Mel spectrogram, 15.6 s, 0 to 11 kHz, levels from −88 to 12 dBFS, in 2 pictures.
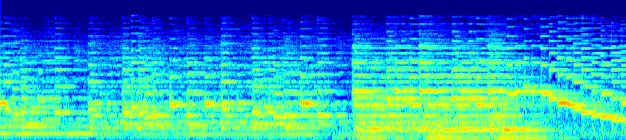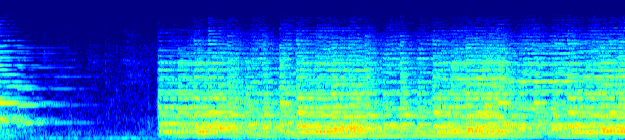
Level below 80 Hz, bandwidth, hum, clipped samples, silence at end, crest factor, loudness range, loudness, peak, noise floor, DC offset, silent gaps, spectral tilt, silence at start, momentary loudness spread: -40 dBFS; 7.8 kHz; none; under 0.1%; 0 s; 14 dB; 7 LU; -23 LUFS; -8 dBFS; -58 dBFS; under 0.1%; none; -7.5 dB/octave; 0 s; 8 LU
